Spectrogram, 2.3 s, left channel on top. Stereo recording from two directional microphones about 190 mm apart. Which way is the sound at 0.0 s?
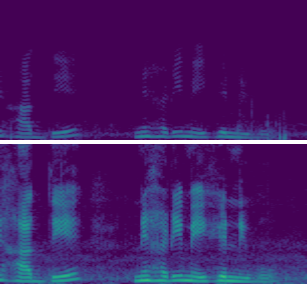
40° right (ahead or behind).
